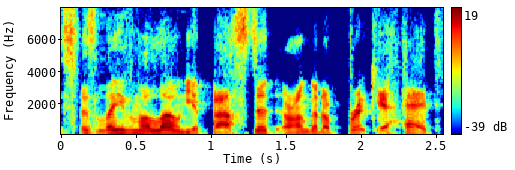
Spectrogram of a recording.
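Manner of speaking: attempted put-on Australian accent. Guessing how a man would respond, voicing him in a put-on Australian accent. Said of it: "let's try and do it in an Australian accent".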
